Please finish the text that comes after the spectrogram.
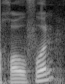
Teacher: tanwin un bertemu dengan ain yang di mana ain termasuk huruf izhar maka suaranya harus dijelaskan. Tidak boleh ada penahanan di dalamnya. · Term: izhar halqi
